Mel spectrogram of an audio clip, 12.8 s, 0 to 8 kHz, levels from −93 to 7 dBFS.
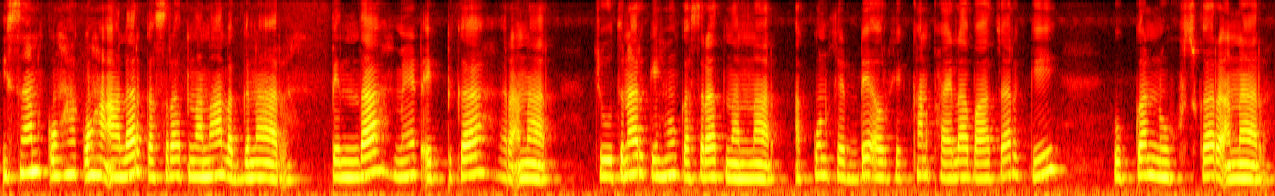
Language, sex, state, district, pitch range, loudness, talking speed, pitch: Sadri, female, Chhattisgarh, Jashpur, 190-220 Hz, -17 LUFS, 120 wpm, 205 Hz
